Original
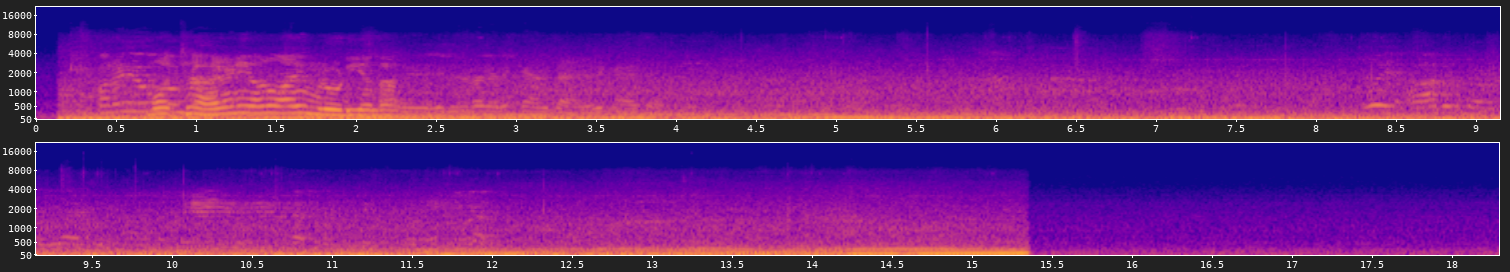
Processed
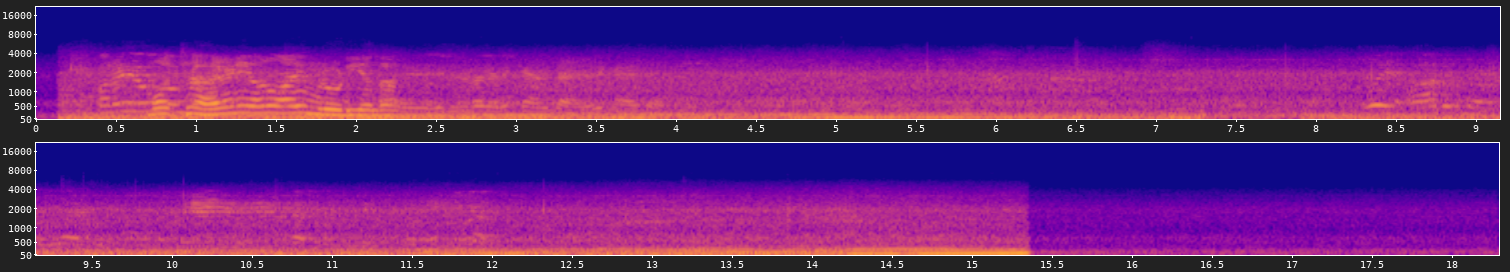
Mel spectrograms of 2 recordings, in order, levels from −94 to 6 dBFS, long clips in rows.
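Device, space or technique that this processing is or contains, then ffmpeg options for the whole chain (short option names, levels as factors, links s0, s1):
frequency-shifting delay pedal into a guitar cabinet: -filter_complex "[0:a]asettb=1/sr,asplit=3[s0][s1][s2];[s0]atrim=end=7.294[s3];[s1]atrim=start=7.29:end=7.91,asetpts=PTS-STARTPTS,afade=t=in:d=0.004:c=qsin,afade=t=out:st=0.616:d=0.004:c=qsin,highpass=200[s4];[s2]atrim=start=7.906[s5];[s3][s4]acrossfade=d=0.004:c1=hsin:c2=qsin[s6];[s6][s5]acrossfade=d=0.004:c1=qsin:c2=hsin,asplit=4[s7][s8][s9][s10];[s8]adelay=285,afreqshift=-81,volume=0.0668[s11];[s9]adelay=570,afreqshift=-162,volume=0.026[s12];[s10]adelay=855,afreqshift=-243,volume=0.0101[s13];[s7][s11][s12][s13]amix=inputs=4:normalize=0,highpass=110,equalizer=f=280:t=q:w=4:g=-7,equalizer=f=420:t=q:w=4:g=-5,equalizer=f=610:t=q:w=4:g=4,equalizer=f=930:t=q:w=4:g=-7,equalizer=f=1900:t=q:w=4:g=7,lowpass=f=3600:w=0.5412,lowpass=f=3600:w=1.3066,volume=1.58"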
